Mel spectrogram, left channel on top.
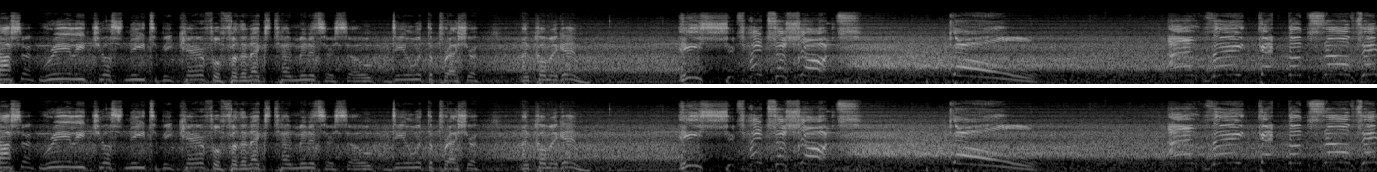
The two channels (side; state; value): both; identical; correlation 1.00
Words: really just need to be careful for the next 10 minutes or so, deal with the pressure and come again. He takes a shot! Goal! And they get themselves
